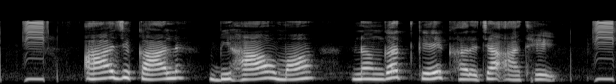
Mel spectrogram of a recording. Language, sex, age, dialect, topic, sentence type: Chhattisgarhi, female, 25-30, Western/Budati/Khatahi, banking, statement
